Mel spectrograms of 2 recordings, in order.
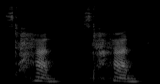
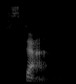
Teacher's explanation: This is as in the second element of a consonant cluster, like in the word stand, because T is not the first element of that complex onset. S is the first element of that complex onset, and therefore you don't get an aspiration. You don't say stand, stand, you say stand. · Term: T without the aspiration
